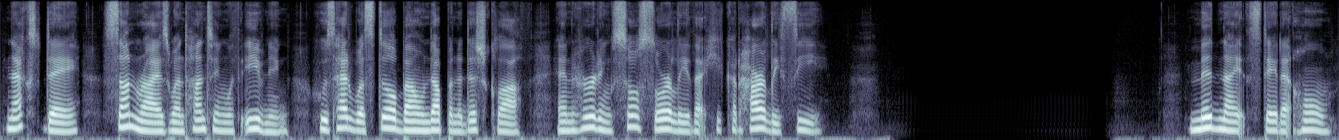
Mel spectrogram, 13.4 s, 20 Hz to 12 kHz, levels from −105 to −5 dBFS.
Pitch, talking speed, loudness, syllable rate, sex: 185 Hz, 130 wpm, -18 LUFS, 4.6 syllables/s, female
